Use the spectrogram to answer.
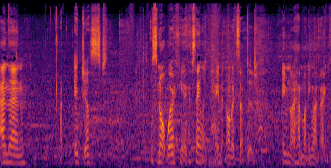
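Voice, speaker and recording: The speaker has an Australian accent and fairly even intonation, talking at a fairly quick pace with long, frequent pauses. Room echo is audible, and there is noticeable background noise. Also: woman, medium pitch for a woman. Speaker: artist vlogger selling at a market. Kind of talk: vlog talking to camera. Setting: market stall with customers. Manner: chatty, fast.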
